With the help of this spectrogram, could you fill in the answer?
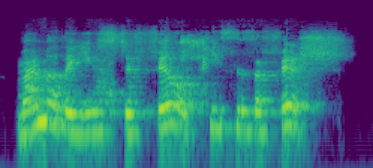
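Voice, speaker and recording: At a very slow pace, a woman speaks in a high pitch, with audible room echo and light background noise. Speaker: class participant. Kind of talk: casual chat. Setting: video call. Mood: reminiscing about childhood cooking. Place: home room. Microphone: video call.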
